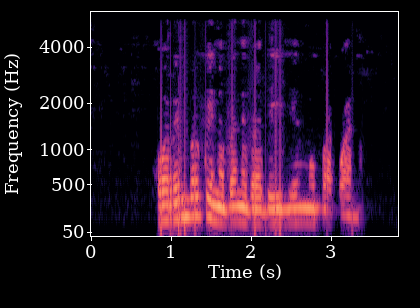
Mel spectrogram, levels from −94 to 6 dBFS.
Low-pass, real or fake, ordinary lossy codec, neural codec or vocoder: 5.4 kHz; real; AAC, 32 kbps; none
